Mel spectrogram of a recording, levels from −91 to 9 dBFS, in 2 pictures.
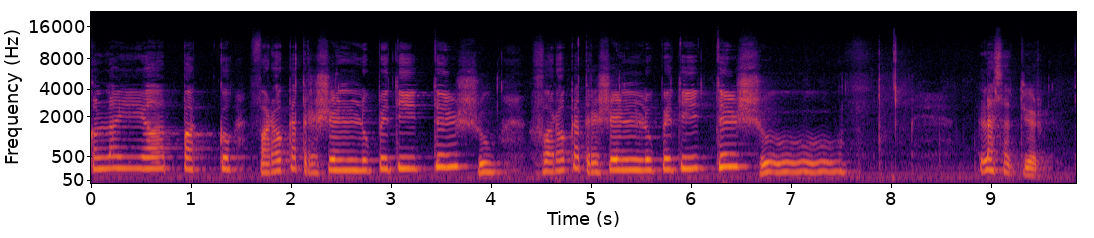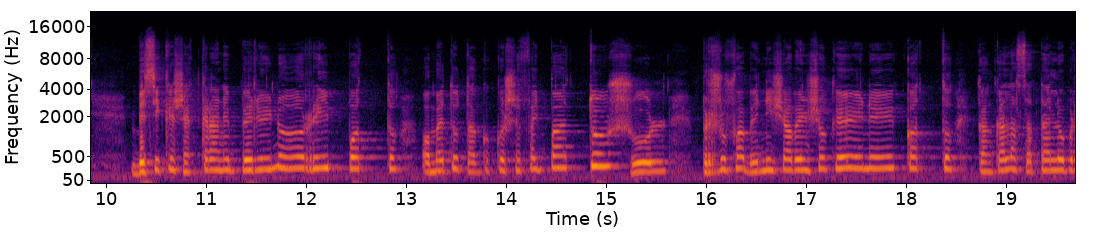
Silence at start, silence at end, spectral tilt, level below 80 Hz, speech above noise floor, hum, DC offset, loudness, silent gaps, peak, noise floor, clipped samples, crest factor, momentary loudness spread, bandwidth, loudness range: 0 s; 0 s; -5.5 dB/octave; -58 dBFS; 26 dB; 50 Hz at -60 dBFS; under 0.1%; -26 LUFS; none; -6 dBFS; -52 dBFS; under 0.1%; 22 dB; 9 LU; 13 kHz; 4 LU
